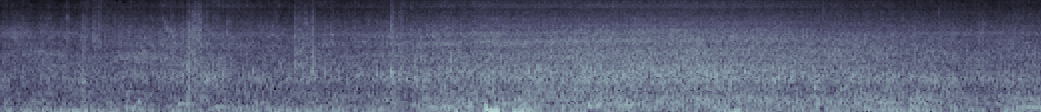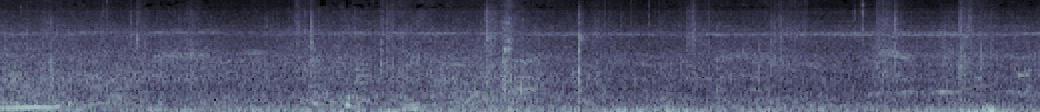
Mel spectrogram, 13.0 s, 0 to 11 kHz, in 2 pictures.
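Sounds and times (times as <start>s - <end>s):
sea waves washing on shore: 0.0s - 11.5s
wind buffeting microphone: 2.4s - 6.0s.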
